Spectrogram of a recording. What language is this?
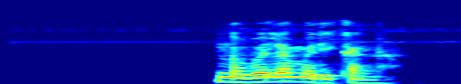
Spanish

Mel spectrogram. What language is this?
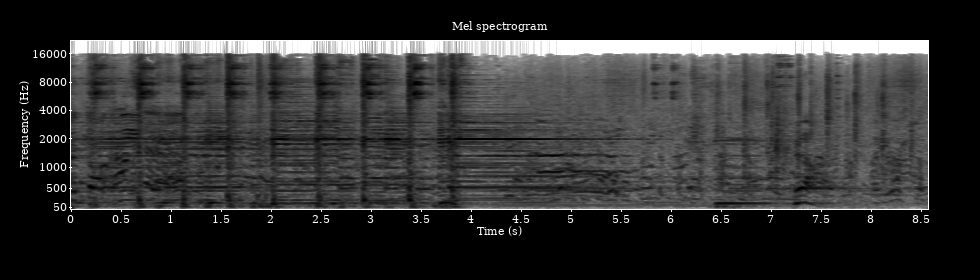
Dutch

